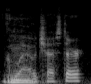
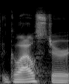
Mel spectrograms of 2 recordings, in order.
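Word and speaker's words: Gloucester: a glower gler glower it's like Glouchester yeah gluster but it's Glouchester yeah if you were to just read it and like think you can pronounce English things there's a cheese a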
